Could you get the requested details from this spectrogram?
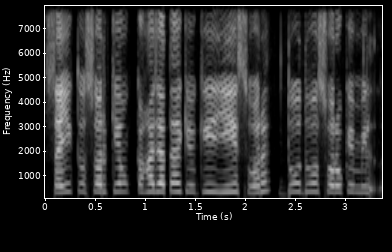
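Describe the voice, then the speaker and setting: This young adult woman speaks fast in a very high, level voice, recorded without echo. Tutoring for an exam in an online lecture, she lays out each step and responds to her own questions.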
